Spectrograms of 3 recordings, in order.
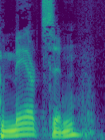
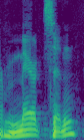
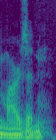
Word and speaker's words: Märzen: The next one on his list is Marzen, which this one kind of varies to, I believe in German it's Märzen, not with an A, but like an R, Märzen. Or in English, you could just say Marzen. Like, it's a Marzen.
